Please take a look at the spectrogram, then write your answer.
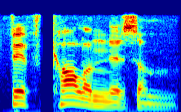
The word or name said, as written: fifth columnism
